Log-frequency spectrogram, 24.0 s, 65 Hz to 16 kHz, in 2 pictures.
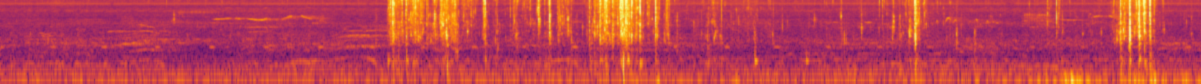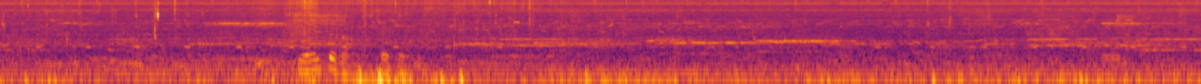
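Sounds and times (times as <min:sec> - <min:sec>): water splashing and sloshing: 0:03.8 - 0:12.6.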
